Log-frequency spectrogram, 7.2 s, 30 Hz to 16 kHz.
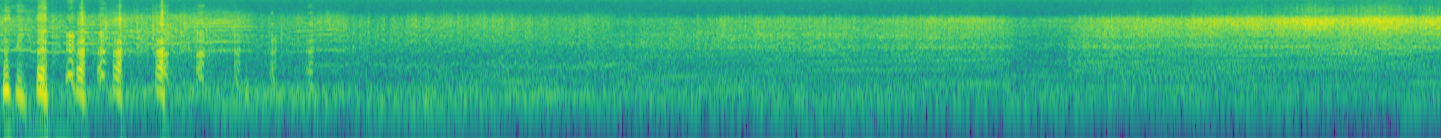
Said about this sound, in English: So basically, a Red Dog 22 means we're going to take our bad hot rods and drive them down the street.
